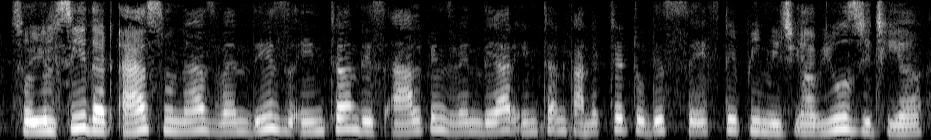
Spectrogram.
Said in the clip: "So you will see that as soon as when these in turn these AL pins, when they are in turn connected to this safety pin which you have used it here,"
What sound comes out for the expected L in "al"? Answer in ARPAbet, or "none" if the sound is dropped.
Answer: L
